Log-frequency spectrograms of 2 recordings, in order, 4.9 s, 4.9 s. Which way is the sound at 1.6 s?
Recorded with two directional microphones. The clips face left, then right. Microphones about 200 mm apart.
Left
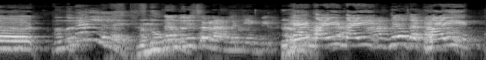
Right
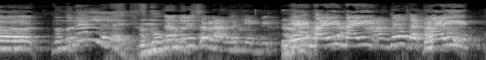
5° right (ahead or behind).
